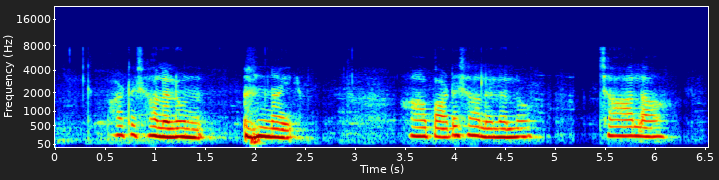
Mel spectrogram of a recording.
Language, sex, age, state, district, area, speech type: Telugu, female, 30-45, Telangana, Warangal, urban, spontaneous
